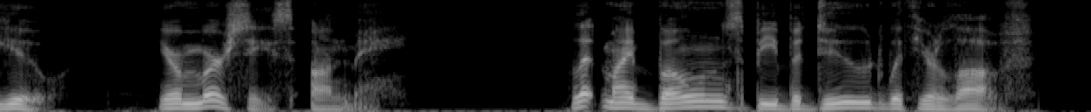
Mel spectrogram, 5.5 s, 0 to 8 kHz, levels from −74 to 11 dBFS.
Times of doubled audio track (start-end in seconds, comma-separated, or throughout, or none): none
